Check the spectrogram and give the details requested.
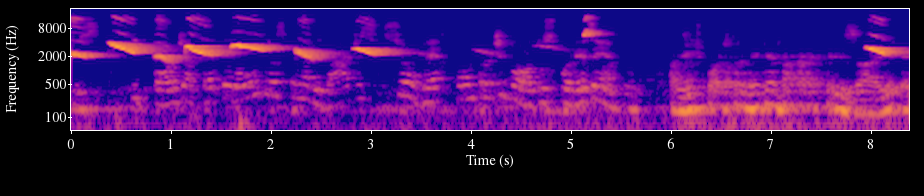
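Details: Green-winged saltator whistling a run of descending slurred notes over three seconds, followed by softer sounds and low rumbling background noise, then one more whistle at the close.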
